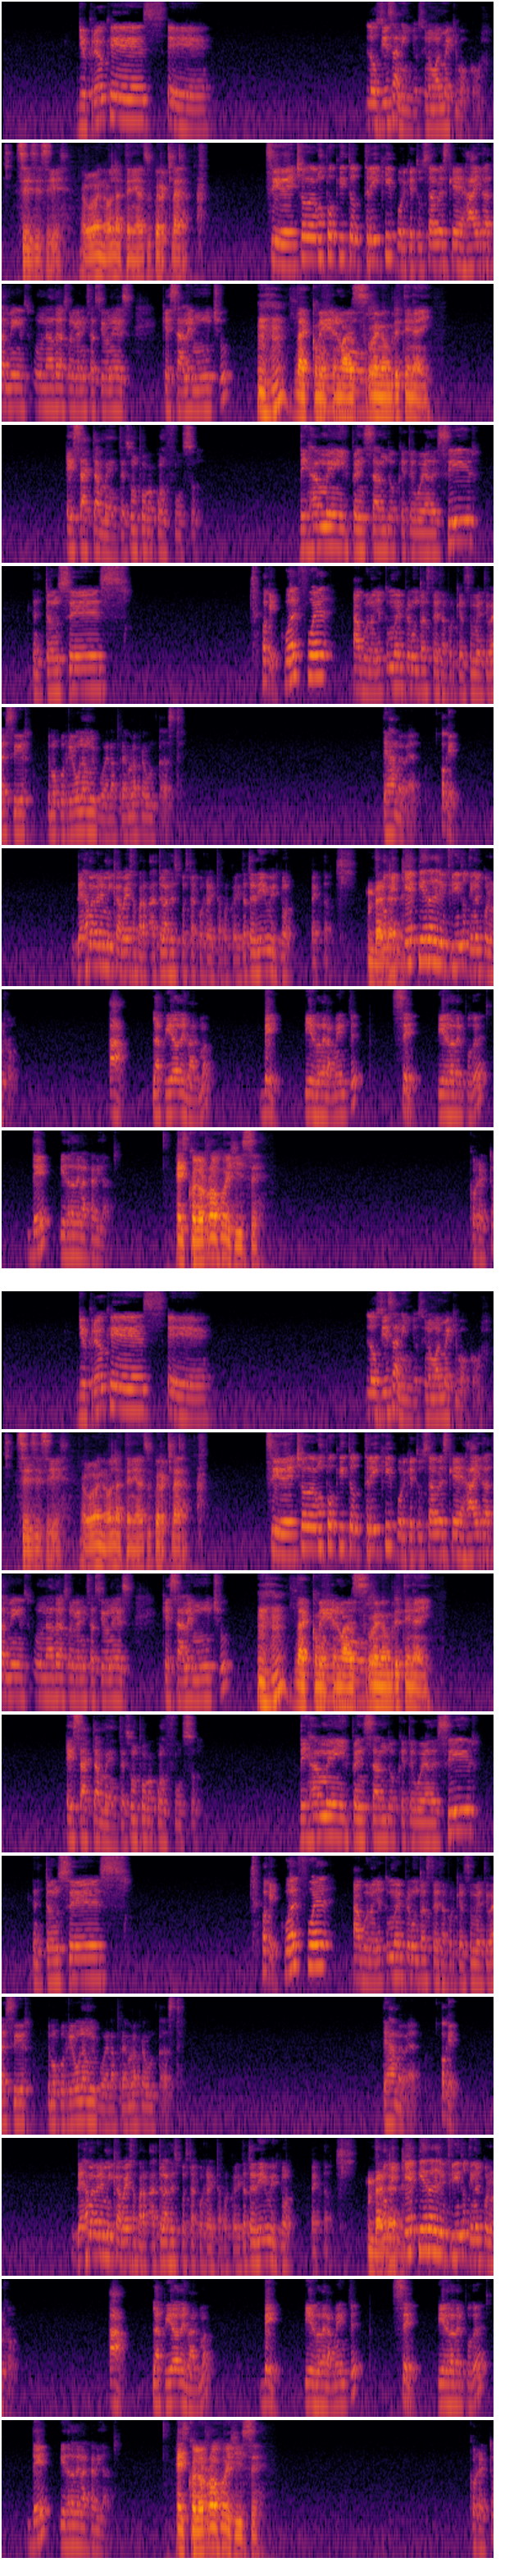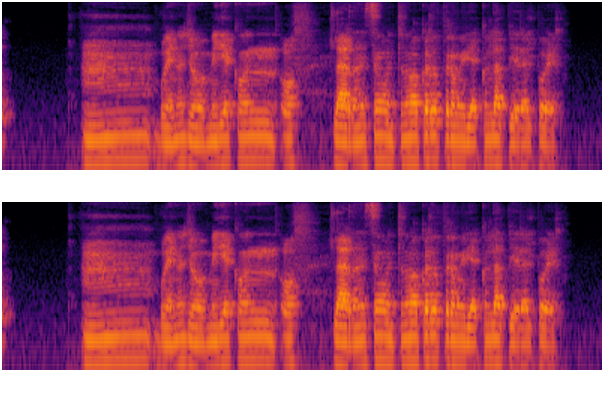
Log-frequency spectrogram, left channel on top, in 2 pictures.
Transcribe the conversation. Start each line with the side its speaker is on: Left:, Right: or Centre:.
Right: Yo creo que es eh, Los Diez Anillos, si no mal me equivoco.
Left: Sí, sí, sí. Oh, no, la tenía súper clara.
Right: Sí, de hecho es un poquito tricky porque tú sabes que Hydra también es una de las organizaciones que sale mucho,
Left: Ujú, La como
Right: pero
Left: que más renombre tiene ahí.
Right: exactamente, es un poco confuso. Déjame ir pensando qué te voy a decir. Entonces, ok, ¿cuál fue? Ah, bueno, ya tú me preguntaste esa porque se me te iba a decir, se me ocurrió una muy buena, pero ya me la preguntaste. Déjame ver. Ok. Déjame ver en mi cabeza para darte la respuesta correcta, porque ahorita te digo y no es correcta.
Left: Dale,
Right: Ok,
Left: dale.
Right: ¿qué piedra del infinito tiene el color rojo? A, la piedra del alma. B, piedra de la mente. C, piedra del poder. D, piedra de la realidad.
Left: El color rojo dijiste.
Right: ¿Correcto?
Left: Mm, bueno, yo me iría con... Uf, la verdad en este momento no me acuerdo, pero me iría con la piedra del poder.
